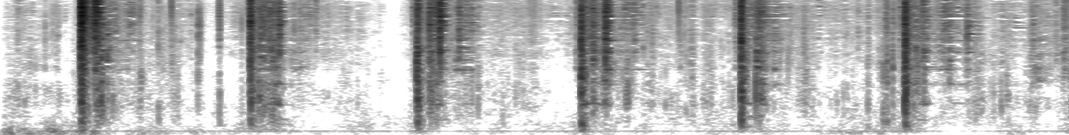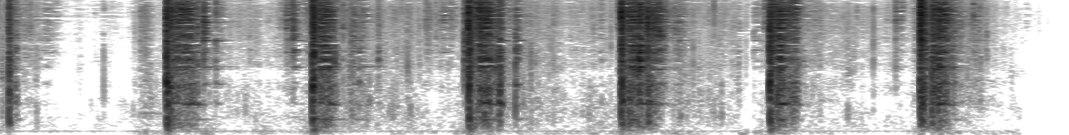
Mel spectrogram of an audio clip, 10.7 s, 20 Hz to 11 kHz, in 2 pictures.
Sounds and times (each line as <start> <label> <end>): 0.0 making holes in the ground 10.6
